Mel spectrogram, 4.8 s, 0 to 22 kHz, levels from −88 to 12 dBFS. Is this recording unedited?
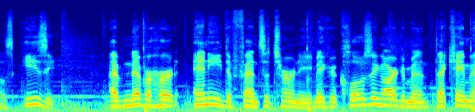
yes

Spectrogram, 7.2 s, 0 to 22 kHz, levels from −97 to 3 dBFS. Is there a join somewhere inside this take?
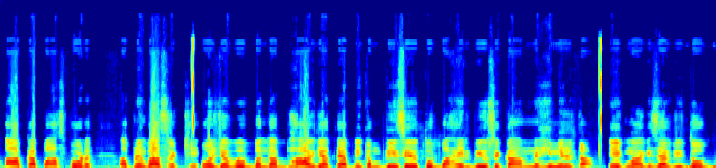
yes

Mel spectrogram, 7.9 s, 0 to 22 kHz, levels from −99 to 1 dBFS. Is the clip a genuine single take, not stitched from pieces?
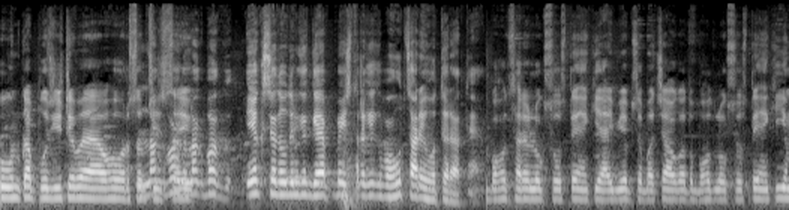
no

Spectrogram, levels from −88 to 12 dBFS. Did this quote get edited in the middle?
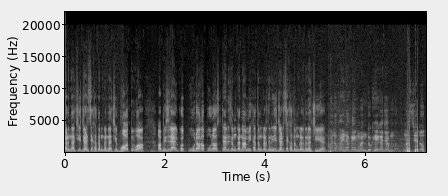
no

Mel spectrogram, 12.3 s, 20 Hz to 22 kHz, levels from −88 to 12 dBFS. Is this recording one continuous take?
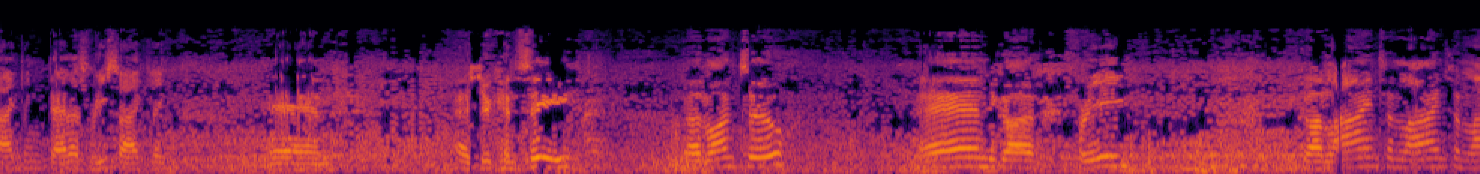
yes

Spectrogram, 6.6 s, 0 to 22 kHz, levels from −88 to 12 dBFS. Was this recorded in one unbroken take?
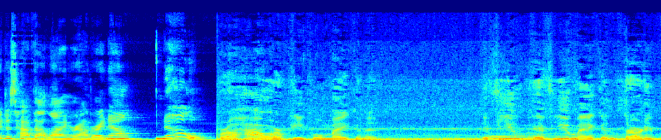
no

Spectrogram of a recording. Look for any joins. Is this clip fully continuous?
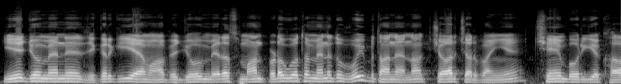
no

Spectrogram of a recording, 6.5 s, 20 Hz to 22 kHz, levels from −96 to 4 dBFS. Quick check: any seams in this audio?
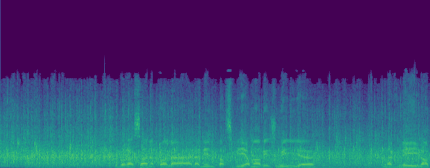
no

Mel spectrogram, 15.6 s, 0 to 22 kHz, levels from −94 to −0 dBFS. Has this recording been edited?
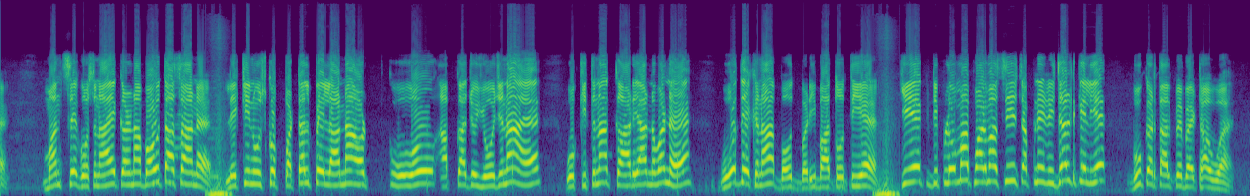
yes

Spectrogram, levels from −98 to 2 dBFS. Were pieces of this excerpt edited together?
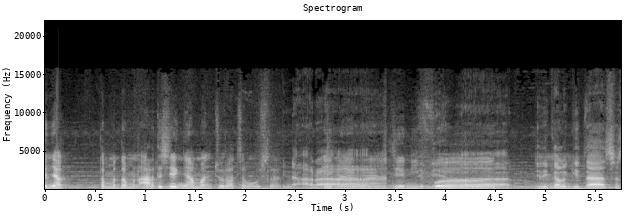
yes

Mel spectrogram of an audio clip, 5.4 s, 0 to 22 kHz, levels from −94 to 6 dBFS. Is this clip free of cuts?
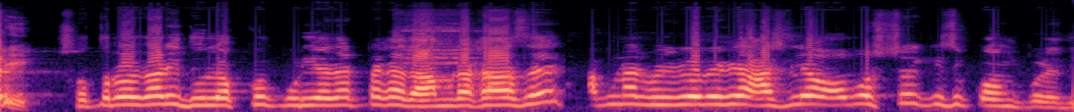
no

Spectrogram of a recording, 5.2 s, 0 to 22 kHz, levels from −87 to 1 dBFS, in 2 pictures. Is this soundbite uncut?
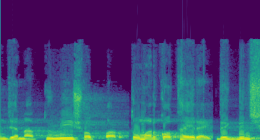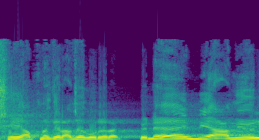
no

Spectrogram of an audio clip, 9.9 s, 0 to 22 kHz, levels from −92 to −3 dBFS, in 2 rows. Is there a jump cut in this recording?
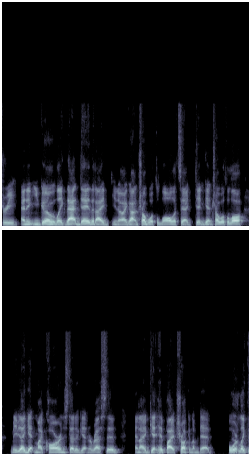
no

